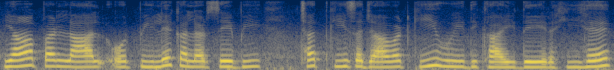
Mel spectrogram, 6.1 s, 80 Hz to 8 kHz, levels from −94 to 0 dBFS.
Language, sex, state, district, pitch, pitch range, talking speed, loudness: Hindi, female, Rajasthan, Jaipur, 235 Hz, 225-255 Hz, 165 wpm, -14 LUFS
